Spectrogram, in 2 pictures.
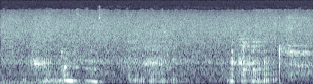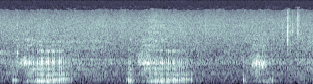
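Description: A string of faint, short lion growls, about six of them over several seconds. They are the defensive growls of a young lion warning off pride lions that close in to attack it.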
